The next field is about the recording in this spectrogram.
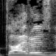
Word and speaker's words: Dido: Is that how you say it? Dido or Ditto? I used to say Ditto when I was little, but I think Ditto. It's Dido. But it's probably Dido, but I always said Ditto.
